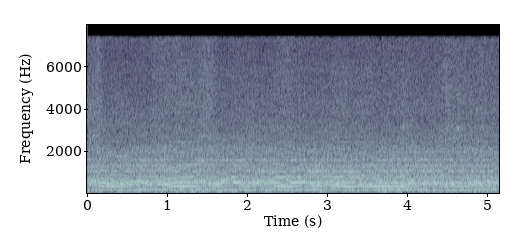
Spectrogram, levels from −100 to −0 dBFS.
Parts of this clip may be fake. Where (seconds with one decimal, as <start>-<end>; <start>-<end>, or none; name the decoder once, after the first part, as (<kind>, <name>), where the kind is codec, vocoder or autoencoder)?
0.0-3.6 (autoencoder, DAC-VAE)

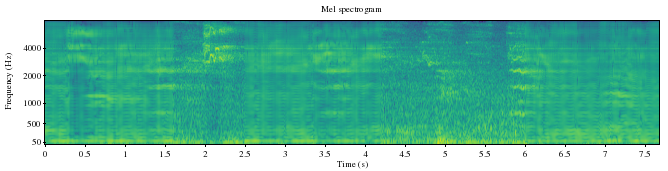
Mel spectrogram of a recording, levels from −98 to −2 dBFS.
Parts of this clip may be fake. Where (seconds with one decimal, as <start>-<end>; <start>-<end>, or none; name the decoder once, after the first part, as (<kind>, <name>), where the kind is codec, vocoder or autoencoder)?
0.0-1.6 (vocoder, BigVGAN v2); 2.5-4.2; 6.0-7.7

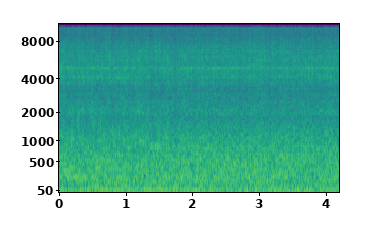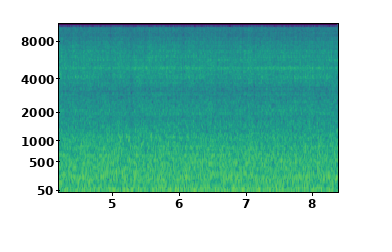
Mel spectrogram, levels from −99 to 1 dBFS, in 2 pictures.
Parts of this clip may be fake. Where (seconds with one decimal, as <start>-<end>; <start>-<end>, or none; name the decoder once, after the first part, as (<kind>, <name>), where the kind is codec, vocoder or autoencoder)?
0.0-1.7 (codec, HILCodec); 4.9-5.6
